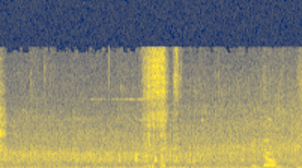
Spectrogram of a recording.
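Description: City street traffic noise: a steady low rumble of passing cars, with a brief faint voice about three and a half seconds in.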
